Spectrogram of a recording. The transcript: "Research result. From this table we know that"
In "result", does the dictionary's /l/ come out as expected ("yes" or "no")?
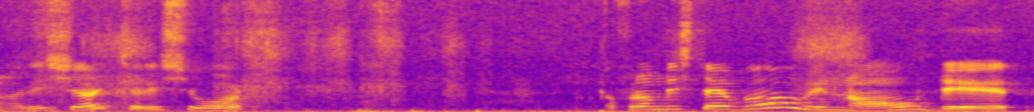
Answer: no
